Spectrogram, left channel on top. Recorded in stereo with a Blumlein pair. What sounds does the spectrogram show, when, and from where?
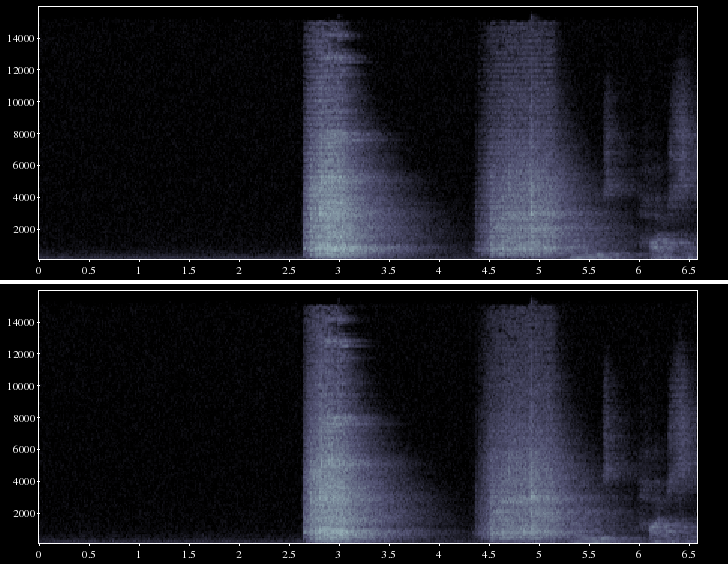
2.6 s a rattle: 5° right, 0.8 m
5.3 s a man speaking: 40° right, 3 m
